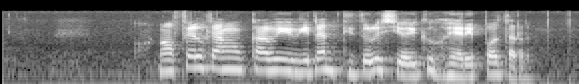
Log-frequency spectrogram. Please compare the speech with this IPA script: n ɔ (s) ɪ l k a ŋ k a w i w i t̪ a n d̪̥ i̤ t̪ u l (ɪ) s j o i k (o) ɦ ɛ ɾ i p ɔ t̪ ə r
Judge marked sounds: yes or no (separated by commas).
no, yes, no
